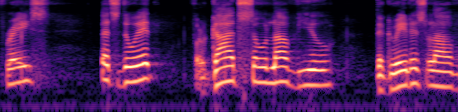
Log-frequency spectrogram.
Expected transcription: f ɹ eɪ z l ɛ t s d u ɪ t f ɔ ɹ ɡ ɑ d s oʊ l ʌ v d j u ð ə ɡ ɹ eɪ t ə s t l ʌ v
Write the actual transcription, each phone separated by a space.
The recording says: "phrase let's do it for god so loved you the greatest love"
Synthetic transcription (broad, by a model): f ɹ eɪ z l ɛ t s d u ɪ t f ɔ ɹ ɡ ɑ d s oʊ l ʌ v j u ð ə ɡ ɹ eɪ t ə s t l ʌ v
